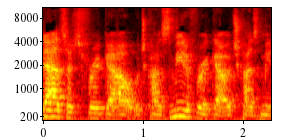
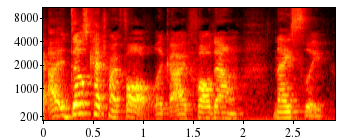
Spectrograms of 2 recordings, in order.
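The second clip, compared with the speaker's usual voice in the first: usual speaking voice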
